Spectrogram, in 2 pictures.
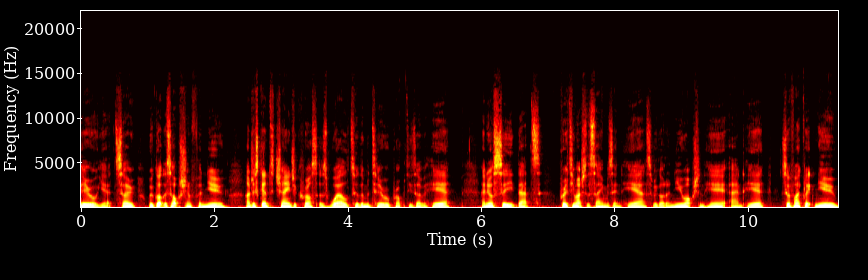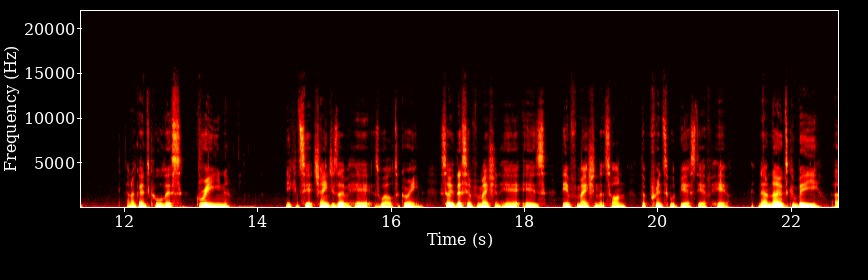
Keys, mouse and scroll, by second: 11.1-13.9 drag.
